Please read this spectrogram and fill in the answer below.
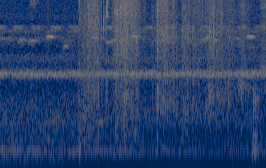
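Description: Crickets trilling steadily, with a soft hiss about a second in.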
